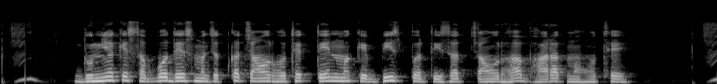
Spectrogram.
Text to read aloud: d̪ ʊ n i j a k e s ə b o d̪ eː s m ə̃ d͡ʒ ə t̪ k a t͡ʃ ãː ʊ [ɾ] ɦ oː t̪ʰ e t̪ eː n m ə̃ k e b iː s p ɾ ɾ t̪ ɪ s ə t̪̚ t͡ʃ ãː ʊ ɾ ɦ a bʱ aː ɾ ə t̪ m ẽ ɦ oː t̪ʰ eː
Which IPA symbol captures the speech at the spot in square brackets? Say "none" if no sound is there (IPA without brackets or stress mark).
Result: ɾ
